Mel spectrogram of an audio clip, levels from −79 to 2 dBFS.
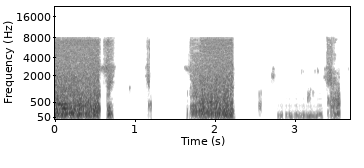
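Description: Speech suppressed in double talk, 0.57 to 1.78 s: for about a second in total the voice sinks by up to about 40 dB, thinning and breaking into fragments. This is likely the echo canceller mistaking overlapping far-end talk for echo and pulling the near-end voice down with it.

Short stall from a late packet, 1.43 s: inside that suppressed stretch, a packet arrived late and the jitter buffer ran dry. The receiver held the last sound for about 80 ms, a brief smeared buzz, then resumed where it stopped. Nothing is lost, but everything after plays about 80 ms later.

Speech suppressed in double talk again from 2.23 s to the end: the same ducking returns, with the voice dropping by up to about 40 dB and losing its brightness in patches while the other side is presumably talking.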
